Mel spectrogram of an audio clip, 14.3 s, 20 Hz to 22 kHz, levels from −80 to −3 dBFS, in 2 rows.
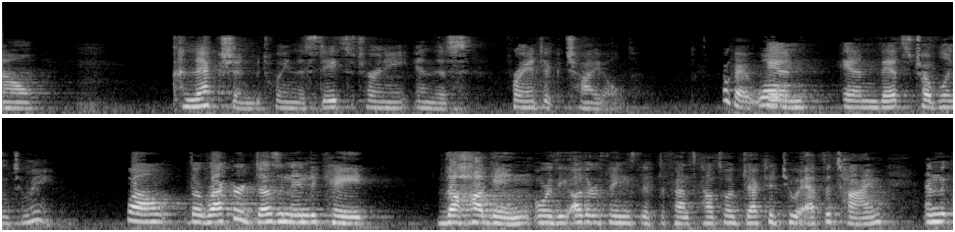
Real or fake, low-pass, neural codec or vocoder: real; 7.2 kHz; none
